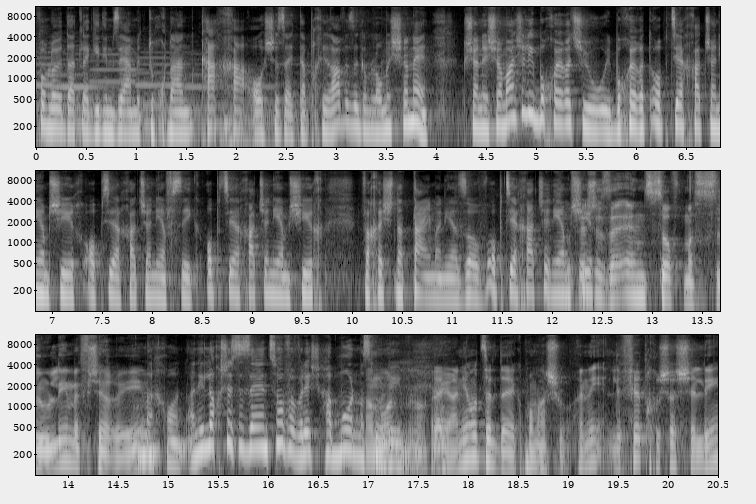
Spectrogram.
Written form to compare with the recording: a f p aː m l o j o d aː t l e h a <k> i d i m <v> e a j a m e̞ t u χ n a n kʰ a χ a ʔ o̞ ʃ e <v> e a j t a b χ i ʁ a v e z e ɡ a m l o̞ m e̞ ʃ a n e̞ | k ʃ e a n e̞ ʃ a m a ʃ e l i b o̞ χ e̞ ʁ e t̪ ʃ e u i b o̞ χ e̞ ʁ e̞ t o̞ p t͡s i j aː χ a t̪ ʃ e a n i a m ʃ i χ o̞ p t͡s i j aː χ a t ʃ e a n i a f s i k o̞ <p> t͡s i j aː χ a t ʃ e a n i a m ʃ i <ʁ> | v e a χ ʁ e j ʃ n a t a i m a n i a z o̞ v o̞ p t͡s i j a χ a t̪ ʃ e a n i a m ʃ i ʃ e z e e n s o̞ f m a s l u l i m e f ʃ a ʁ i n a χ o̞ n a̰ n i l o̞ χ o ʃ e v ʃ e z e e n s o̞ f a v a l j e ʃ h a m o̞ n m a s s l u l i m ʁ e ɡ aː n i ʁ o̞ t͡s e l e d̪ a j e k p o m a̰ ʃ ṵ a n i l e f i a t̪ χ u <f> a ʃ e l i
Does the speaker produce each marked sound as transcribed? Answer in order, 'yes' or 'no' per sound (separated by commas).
no, no, no, yes, no, no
